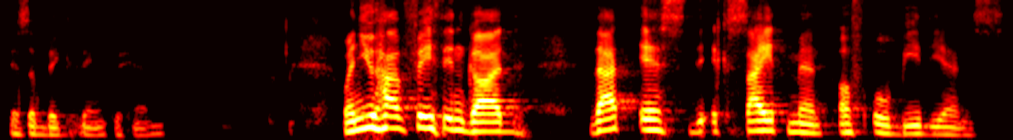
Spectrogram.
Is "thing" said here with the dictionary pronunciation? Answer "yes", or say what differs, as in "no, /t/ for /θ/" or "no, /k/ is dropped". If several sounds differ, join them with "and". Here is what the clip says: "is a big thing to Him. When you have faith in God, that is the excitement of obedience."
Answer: yes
